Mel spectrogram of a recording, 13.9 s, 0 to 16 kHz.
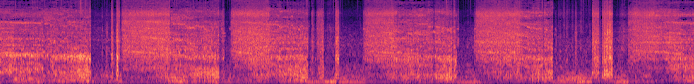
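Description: Mailtank 32V brushed-motor cordless drill boring through a wooden board with a 25 mm spade bit, in second speed. It drills hole after hole, the motor stopping briefly between holes about five or six times.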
